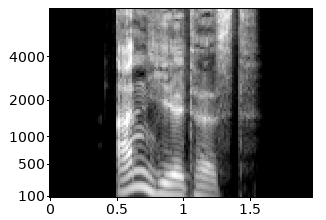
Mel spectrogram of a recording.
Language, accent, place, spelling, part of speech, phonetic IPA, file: German, Germany, Berlin, anhieltest, verb, [ˈanˌhiːltəst], De-anhieltest.ogg
- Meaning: inflection of anhalten: 1. second-person singular dependent preterite 2. second-person singular dependent subjunctive II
